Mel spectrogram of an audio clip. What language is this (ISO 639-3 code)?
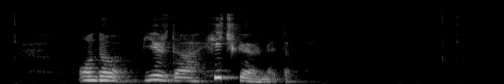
tur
